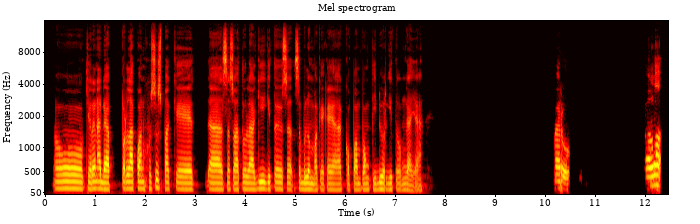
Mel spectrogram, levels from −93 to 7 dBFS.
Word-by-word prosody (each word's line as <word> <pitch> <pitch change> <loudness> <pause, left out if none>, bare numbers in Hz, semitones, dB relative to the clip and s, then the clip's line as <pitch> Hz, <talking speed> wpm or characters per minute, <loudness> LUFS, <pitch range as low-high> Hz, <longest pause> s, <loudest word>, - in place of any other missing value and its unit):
Oh 145 -1 +3
kirain 140 +1 +1
ada 135 -2 +4 0.2
perlakuan 145 -3 +2
khusus 145 +4 -2
pakai, 130 -2 -1 0.2
eee, 130 -1 +3
sesuatu 130 +1 0
lagi 130 +2 +1
gitu 135 +1 -3 0.2
se 130 -1 -2
sebelum 130 -2 0
pakai 120 0 -5
kayak 120 0 -4
kepompong 120 +1 -4
tidur 130 +2 -1
gitu, 125 +1 -6
enggak 120 -3 -4
ya? - - -8 2.7
Baru? 150 -4 +1 1.5
Kalau 200 +2 +6
130 Hz, 100 wpm, -24 LUFS, 125-145 Hz, 2.7 s, Kalau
